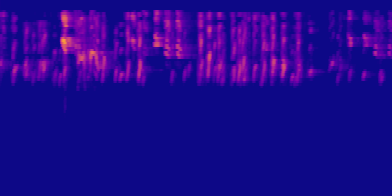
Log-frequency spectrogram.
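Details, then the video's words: Several European goldfinches in a collective song meant to excite a goldfinch into singing. Bright, jangling high twitters and short buzzy trills come in quick bursts, slightly quieter and more spaced than a full chorus, over a low hum. "أخرج حسونك من صمته واكتشف التغاريد المخفية لديه.. بتبتة خرافية وتحفيز رهيب"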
